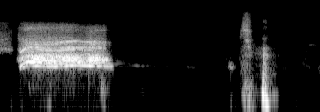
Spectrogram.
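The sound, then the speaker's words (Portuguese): A speaker reenacts screaming during a robbery: one loud, sustained, high-pitched shriek lasting about a second, followed after a pause by a few short breathy bursts. “Aí ela começa a gritar e eu comecei a gritar junto, aí começou.”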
